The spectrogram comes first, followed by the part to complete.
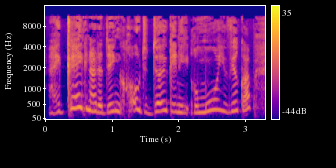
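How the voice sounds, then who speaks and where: A woman giving a sermon as a lively personal story, with many fillers, acting out voices and sounds in a conversational way. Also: high-pitched, a little slow, husky. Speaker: preacher.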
